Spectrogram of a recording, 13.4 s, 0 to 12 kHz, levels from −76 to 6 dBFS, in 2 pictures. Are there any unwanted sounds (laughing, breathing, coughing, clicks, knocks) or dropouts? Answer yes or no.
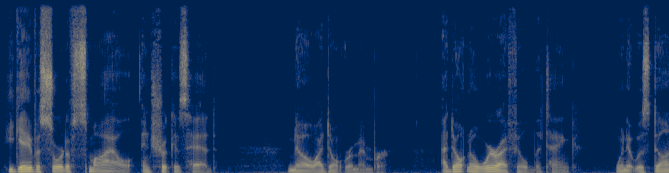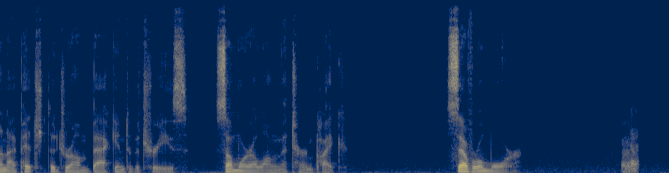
yes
